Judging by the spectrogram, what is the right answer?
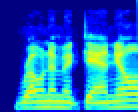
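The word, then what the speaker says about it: Ronna McDaniel: I wanted to talk to you about what has been going on this past week about Rona McDaniel. Am I pronouncing her name right?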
